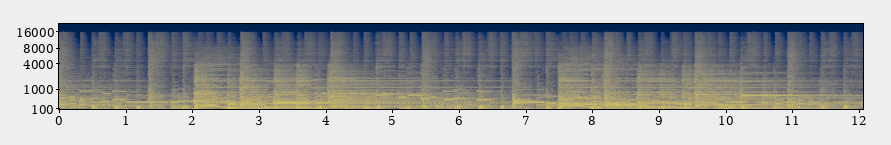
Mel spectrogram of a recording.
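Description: Live alt-rock band with jazz leanings playing an instrumental passage: electric guitars and bass over a drum kit, with no singing.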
